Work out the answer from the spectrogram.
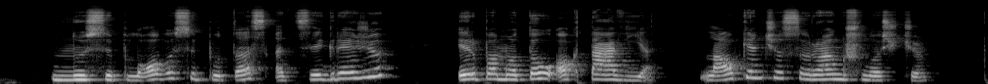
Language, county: Lithuanian, Vilnius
